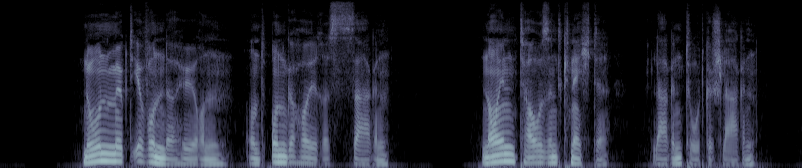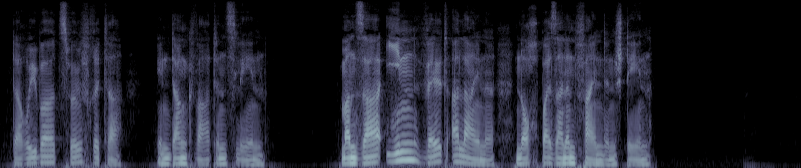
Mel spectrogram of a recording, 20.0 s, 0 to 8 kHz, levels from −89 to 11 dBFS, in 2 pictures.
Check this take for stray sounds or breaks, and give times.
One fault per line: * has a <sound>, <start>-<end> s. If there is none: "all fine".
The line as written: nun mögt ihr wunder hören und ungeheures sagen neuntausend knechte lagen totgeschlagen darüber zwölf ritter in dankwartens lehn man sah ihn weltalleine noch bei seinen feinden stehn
all fine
